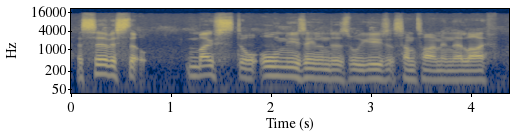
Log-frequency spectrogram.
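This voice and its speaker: A man, speaking informally and thoughtfully, with halting phrases, in an interview. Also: mid-range voice, warm tone, clear, resonant tone. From London, England. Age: 30s. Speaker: interviewee, charity cyclist. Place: outdoors at a leafy campground.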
